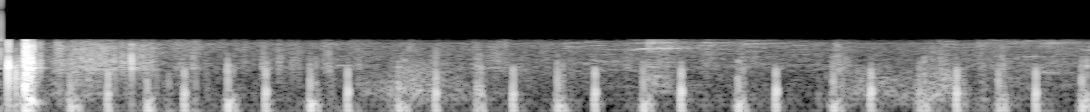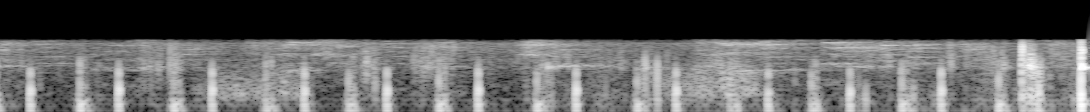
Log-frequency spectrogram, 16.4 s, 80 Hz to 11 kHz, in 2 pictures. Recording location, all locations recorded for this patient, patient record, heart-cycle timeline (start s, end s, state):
mitral valve (MV)
aortic valve (AV)+pulmonary valve (PV)+tricuspid valve (TV)+mitral valve (MV)
#Age: Child
#Sex: Male
#Height: 140.0 cm
#Weight: 33.2 kg
#Pregnancy status: False
#Murmur: Absent
#Murmur locations: nan
#Most audible location: nan
#Systolic murmur timing: nan
#Systolic murmur shape: nan
#Systolic murmur grading: nan
#Systolic murmur pitch: nan
#Systolic murmur quality: nan
#Diastolic murmur timing: nan
#Diastolic murmur shape: nan
#Diastolic murmur grading: nan
#Diastolic murmur pitch: nan
#Diastolic murmur quality: nan
#Outcome: Normal
#Campaign: 2014 screening campaign
0.00	0.12	systole
0.12	0.30	S2
0.30	0.52	diastole
0.52	0.64	S1
0.64	0.78	systole
0.78	0.88	S2
0.88	1.08	diastole
1.08	1.20	S1
1.20	1.36	systole
1.36	1.46	S2
1.46	1.68	diastole
1.68	1.82	S1
1.82	1.98	systole
1.98	2.06	S2
2.06	2.30	diastole
2.30	2.44	S1
2.44	2.58	systole
2.58	2.68	S2
2.68	2.96	diastole
2.96	3.10	S1
3.10	3.24	systole
3.24	3.34	S2
3.34	3.58	diastole
3.58	3.68	S1
3.68	3.82	systole
3.82	3.92	S2
3.92	4.16	diastole
4.16	4.28	S1
4.28	4.44	systole
4.44	4.52	S2
4.52	4.80	diastole
4.80	4.94	S1
4.94	5.08	systole
5.08	5.18	S2
5.18	5.52	diastole
5.52	5.64	S1
5.64	5.80	systole
5.80	5.90	S2
5.90	6.24	diastole
6.24	6.34	S1
6.34	6.50	systole
6.50	6.60	S2
6.60	6.90	diastole
6.90	7.02	S1
7.02	7.16	systole
7.16	7.26	S2
7.26	7.48	diastole
7.48	7.60	S1
7.60	7.74	systole
7.74	7.84	S2
7.84	8.10	diastole
8.10	8.22	S1
8.22	8.38	systole
8.38	8.48	S2
8.48	8.76	diastole
8.76	8.88	S1
8.88	9.04	systole
9.04	9.14	S2
9.14	9.46	diastole
9.46	9.58	S1
9.58	9.74	systole
9.74	9.84	S2
9.84	10.16	diastole
10.16	10.28	S1
10.28	10.44	systole
10.44	10.54	S2
10.54	10.78	diastole
10.78	10.90	S1
10.90	11.06	systole
11.06	11.14	S2
11.14	11.46	diastole
11.46	11.56	S1
11.56	11.74	systole
11.74	11.84	S2
11.84	12.18	diastole
12.18	12.30	S1
12.30	12.48	systole
12.48	12.56	S2
12.56	12.94	diastole
12.94	13.06	S1
13.06	13.22	systole
13.22	13.32	S2
13.32	13.64	diastole
13.64	13.76	S1
13.76	13.92	systole
13.92	14.00	S2
14.00	14.24	diastole
14.24	14.36	S1
14.36	14.52	systole
14.52	14.62	S2
14.62	14.92	diastole
14.92	15.04	S1
15.04	15.22	systole
15.22	15.30	S2
15.30	15.68	diastole
15.68	15.76	S1
15.76	15.90	systole
15.90	16.04	S2
16.04	16.26	diastole
16.26	16.35	S1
